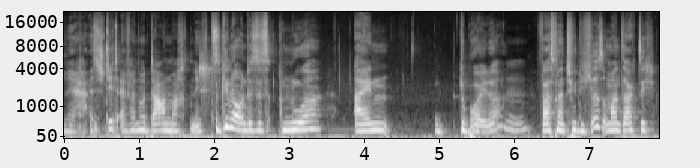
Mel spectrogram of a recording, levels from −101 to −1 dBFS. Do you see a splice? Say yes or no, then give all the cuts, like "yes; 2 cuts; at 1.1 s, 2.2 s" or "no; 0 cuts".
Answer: yes; 3 cuts; at 2.9 s, 6.2 s, 7.0 s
